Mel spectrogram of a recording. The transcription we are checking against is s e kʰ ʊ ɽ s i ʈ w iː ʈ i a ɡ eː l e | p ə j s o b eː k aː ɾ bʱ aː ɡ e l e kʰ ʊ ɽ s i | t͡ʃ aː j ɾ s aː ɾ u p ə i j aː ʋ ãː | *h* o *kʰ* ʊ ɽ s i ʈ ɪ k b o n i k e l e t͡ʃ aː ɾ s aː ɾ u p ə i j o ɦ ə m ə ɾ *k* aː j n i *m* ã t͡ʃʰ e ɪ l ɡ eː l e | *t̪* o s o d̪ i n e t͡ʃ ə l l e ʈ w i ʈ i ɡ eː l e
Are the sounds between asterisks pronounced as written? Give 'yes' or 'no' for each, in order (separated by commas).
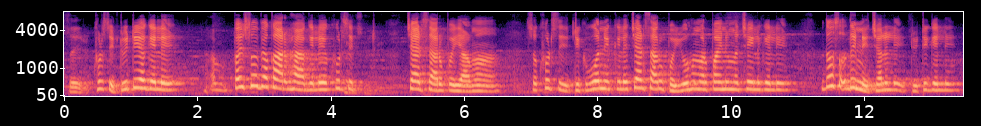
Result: no, yes, no, yes, no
